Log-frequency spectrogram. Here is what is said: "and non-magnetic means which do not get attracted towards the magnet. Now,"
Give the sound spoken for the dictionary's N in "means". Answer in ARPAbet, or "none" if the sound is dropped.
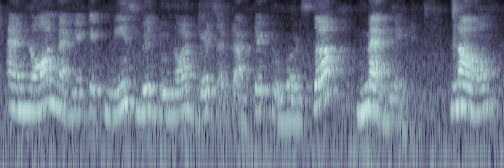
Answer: none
